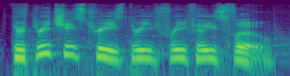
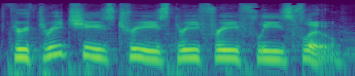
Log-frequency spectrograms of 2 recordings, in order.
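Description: First: It is said fast. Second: It is said slowly.

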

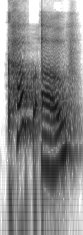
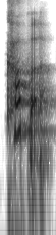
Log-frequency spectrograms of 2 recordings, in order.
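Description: First: The word 'of' is said in full. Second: The word 'of' shrinks to a schwa.

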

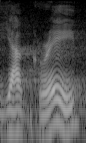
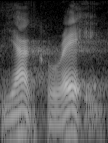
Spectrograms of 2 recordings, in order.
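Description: First: It sounds genuinely pleased. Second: It sounds sarcastic and mocking.

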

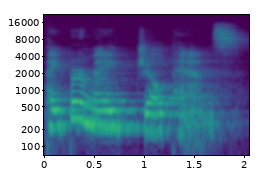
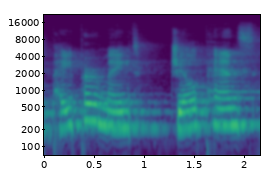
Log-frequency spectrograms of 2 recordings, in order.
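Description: First: The t before 'gel' is not heard. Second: The t before 'gel' is clearly heard. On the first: "Zobaczcie tego ty w słówku made. Nie słyszymy" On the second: "jak najbardziej będzie też super"

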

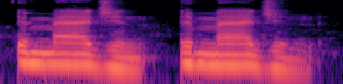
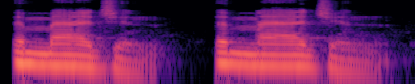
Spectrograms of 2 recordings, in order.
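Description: The two takes are said the same way.

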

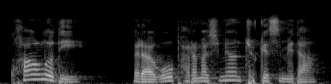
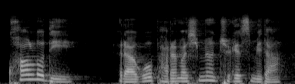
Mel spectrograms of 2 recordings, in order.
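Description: No difference in how they are said.

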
